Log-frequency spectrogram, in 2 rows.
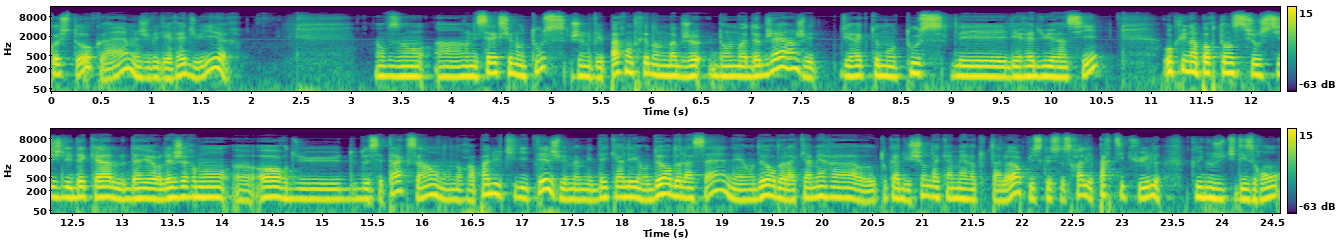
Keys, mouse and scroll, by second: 0.1 right click, 0.7 shift+right click, 5.7 s, 10.7 click, 11.0-12.2 scroll down 1, 15.9 g, 19.3 click, 23.7 shift+middle click.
